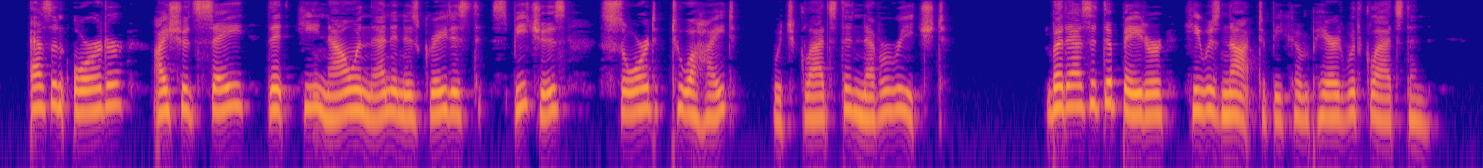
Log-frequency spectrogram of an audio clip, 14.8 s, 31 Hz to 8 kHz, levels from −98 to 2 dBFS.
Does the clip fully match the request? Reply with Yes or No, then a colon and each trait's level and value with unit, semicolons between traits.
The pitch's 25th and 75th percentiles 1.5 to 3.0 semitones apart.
No: average, 3.7 semitones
